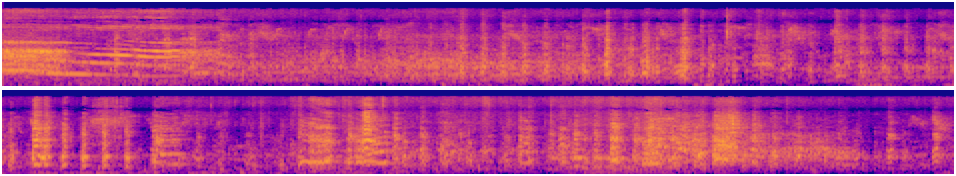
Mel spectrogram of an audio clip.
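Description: A shed full of three-month-old Sonali crossbred chickens clucking and calling over one another. A long call slides down in pitch at the start, and the din swells in louder bursts a little past the middle and again near the end.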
